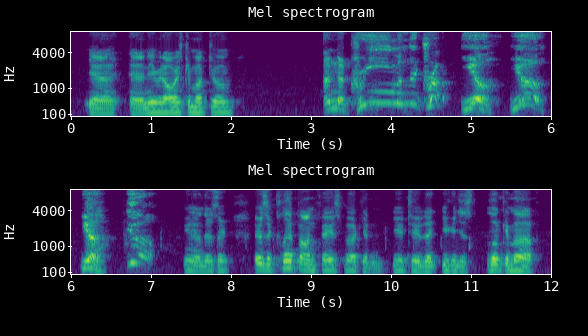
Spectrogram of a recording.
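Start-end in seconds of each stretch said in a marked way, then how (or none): 3.1-7.0 very high, boastful wrestling promo delivery. Retelling how he spoke to the announcer: Macho Man impression. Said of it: "my impression of Macho Man is".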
